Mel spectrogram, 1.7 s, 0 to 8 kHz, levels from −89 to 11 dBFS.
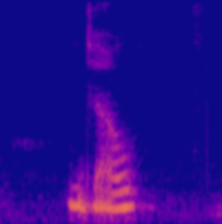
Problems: low volume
